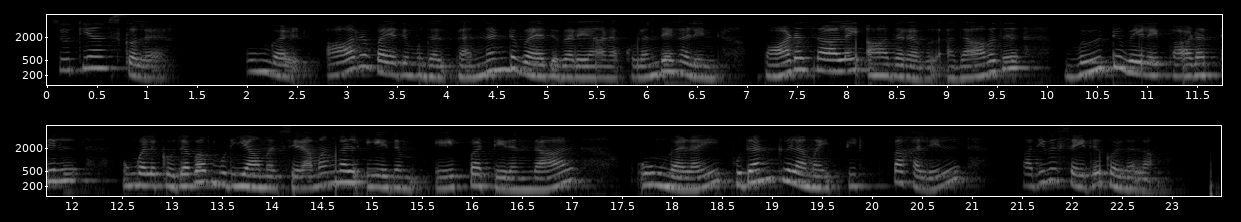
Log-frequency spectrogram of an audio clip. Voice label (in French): audio tamoul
